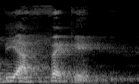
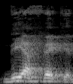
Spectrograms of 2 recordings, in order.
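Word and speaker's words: diatheke (διαθήκη): Lo primero que hay que saber es que estas palabras testamento en español son la traducción de una palabra griega que se escribe diateke con la palabra K, con la letra K, diateke. Además, esa T va con una H, se pronuncia algo así como diatheke, diatheke, diateke con TH y con K.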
